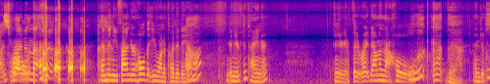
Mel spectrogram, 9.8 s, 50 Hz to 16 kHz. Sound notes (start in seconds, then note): 0.5 laughing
